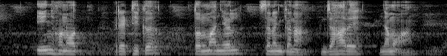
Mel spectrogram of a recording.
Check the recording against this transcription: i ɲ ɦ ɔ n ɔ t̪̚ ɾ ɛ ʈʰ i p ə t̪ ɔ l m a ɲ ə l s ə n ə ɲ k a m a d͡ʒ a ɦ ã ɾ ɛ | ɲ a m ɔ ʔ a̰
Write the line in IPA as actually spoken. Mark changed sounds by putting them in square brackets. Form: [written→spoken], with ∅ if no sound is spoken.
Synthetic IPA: i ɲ ɦ ɔ n ɔ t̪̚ ɾ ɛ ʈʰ i [p→k] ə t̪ ɔ l m a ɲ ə l s ə n ə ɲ k a [m→n] a d͡ʒ a ɦ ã ɾ ɛ | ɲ a m ɔ ʔ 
